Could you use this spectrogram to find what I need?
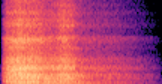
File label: vox, en; kingsraid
